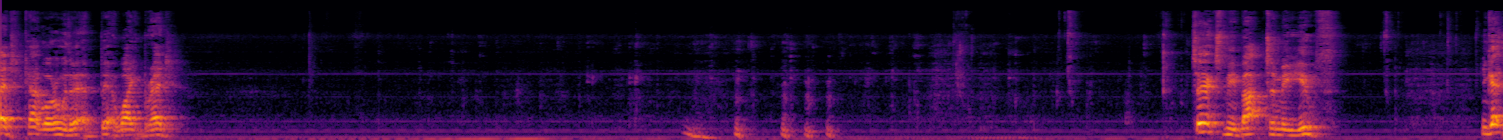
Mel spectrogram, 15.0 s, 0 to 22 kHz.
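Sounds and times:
man chewing: 0:02.6 - 0:11.9, 0:13.5 - 0:14.8
man humming mm: 0:06.8 - 0:08.4.

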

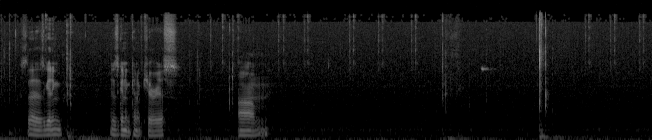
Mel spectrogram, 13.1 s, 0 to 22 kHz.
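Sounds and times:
computer mouse clicks: 0:03.8 - 0:04.8, 0:05.5 - 0:06.3, 0:07.0 - 0:09.8, 0:11.7 - 0:13.0.

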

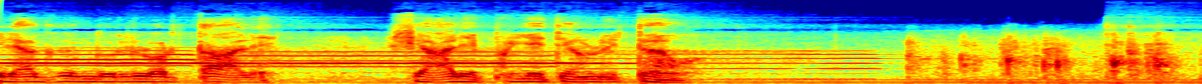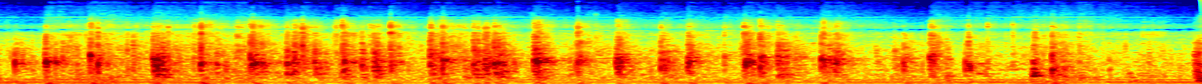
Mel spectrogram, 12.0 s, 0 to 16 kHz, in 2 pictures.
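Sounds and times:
horse hooves clip-clopping: 0:04.5 - 0:12.0.

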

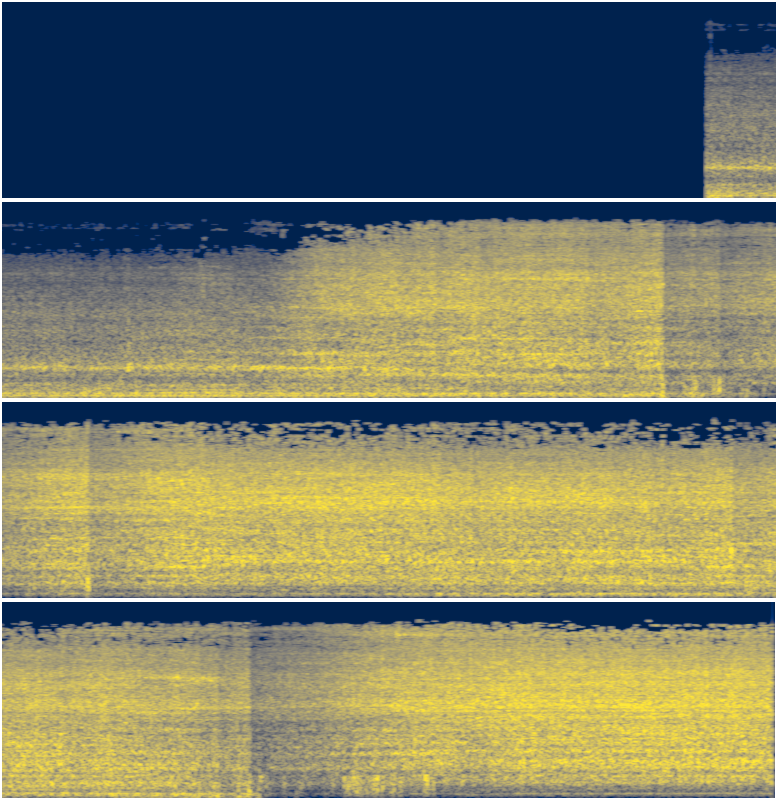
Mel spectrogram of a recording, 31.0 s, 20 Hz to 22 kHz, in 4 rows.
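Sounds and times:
engine idling: 0:07.1 - 0:30.9.

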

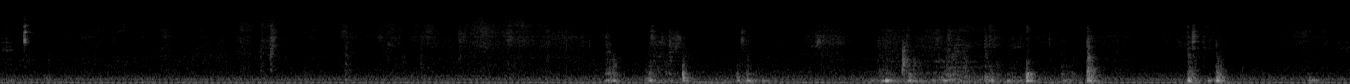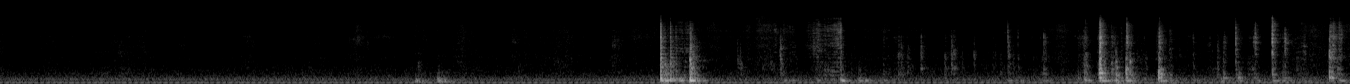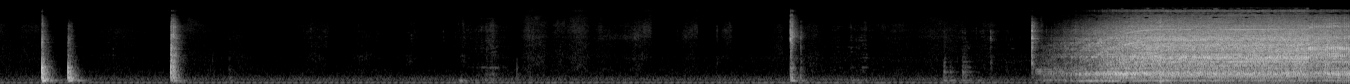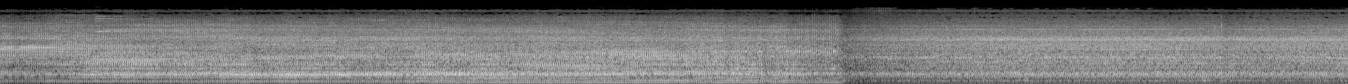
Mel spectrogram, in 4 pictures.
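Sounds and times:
jigsaw cutting wood: 0:37.4 - 0:53.9
wood being handled: 0:37.9 - 0:53.9.

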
